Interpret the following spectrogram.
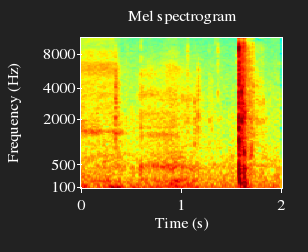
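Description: A single sharp click about one and a half seconds in, against quiet room tone.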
